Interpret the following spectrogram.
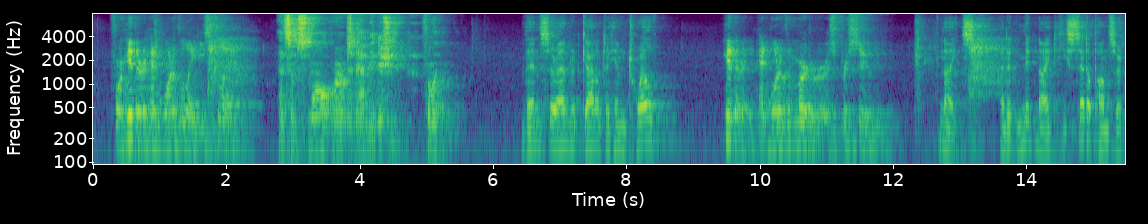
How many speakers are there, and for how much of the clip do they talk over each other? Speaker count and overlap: three, no overlap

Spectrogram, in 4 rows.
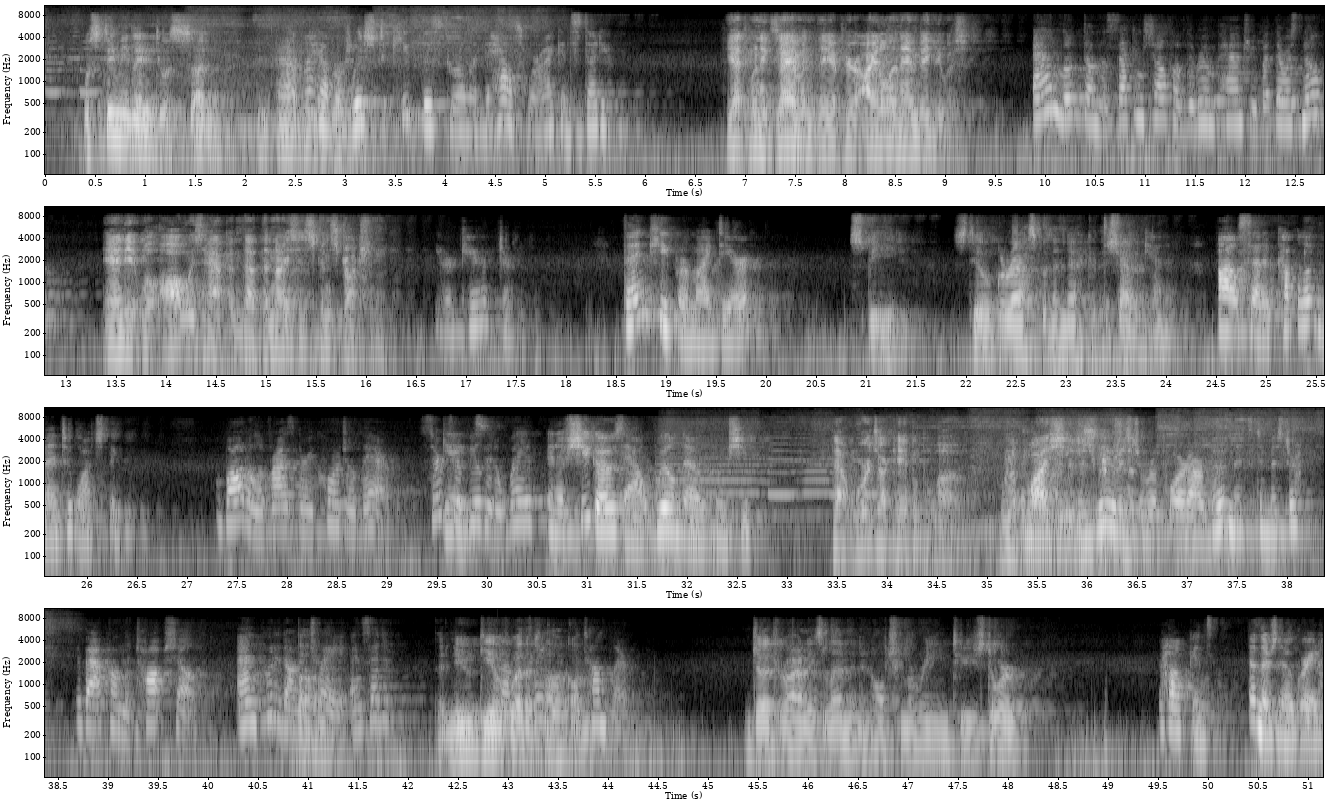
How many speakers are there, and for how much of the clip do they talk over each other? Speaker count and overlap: four, about 11%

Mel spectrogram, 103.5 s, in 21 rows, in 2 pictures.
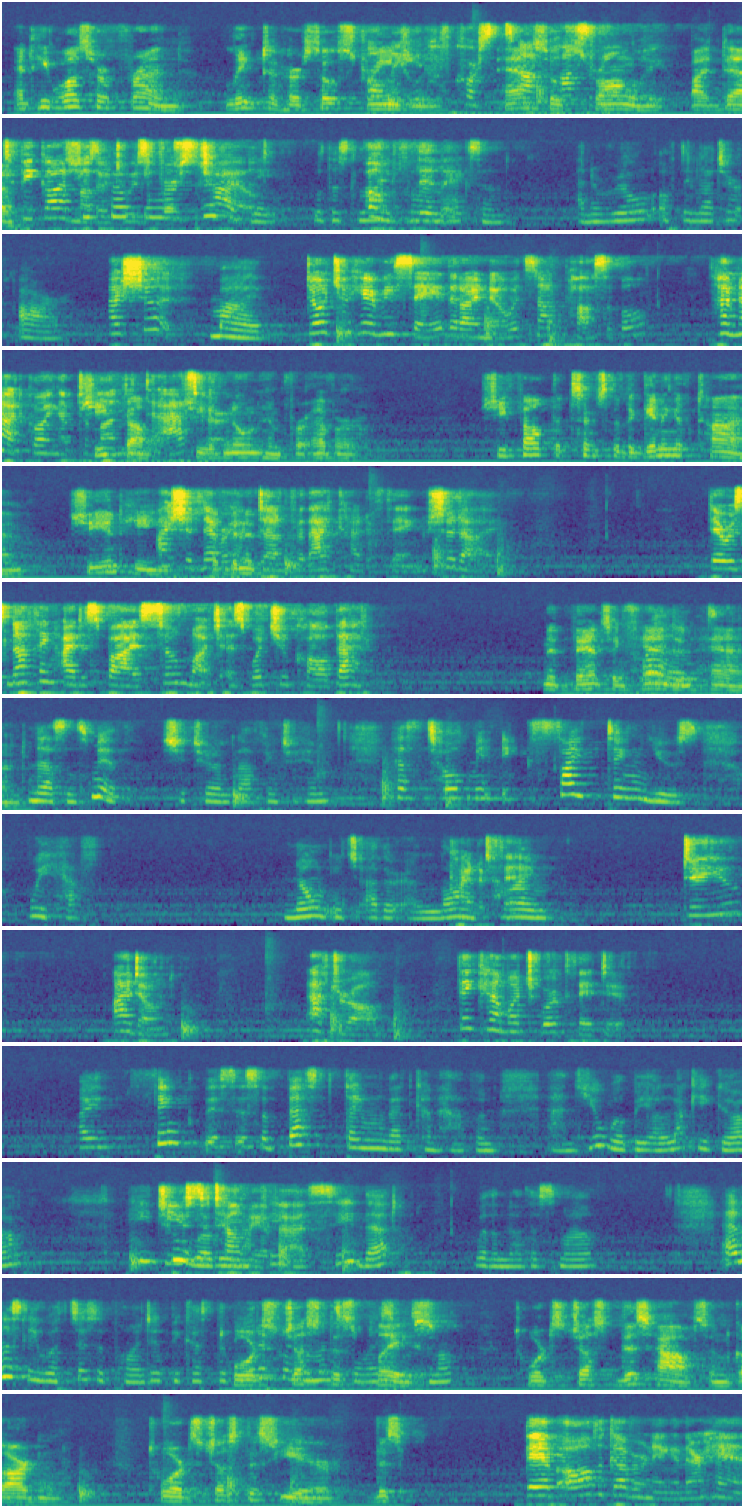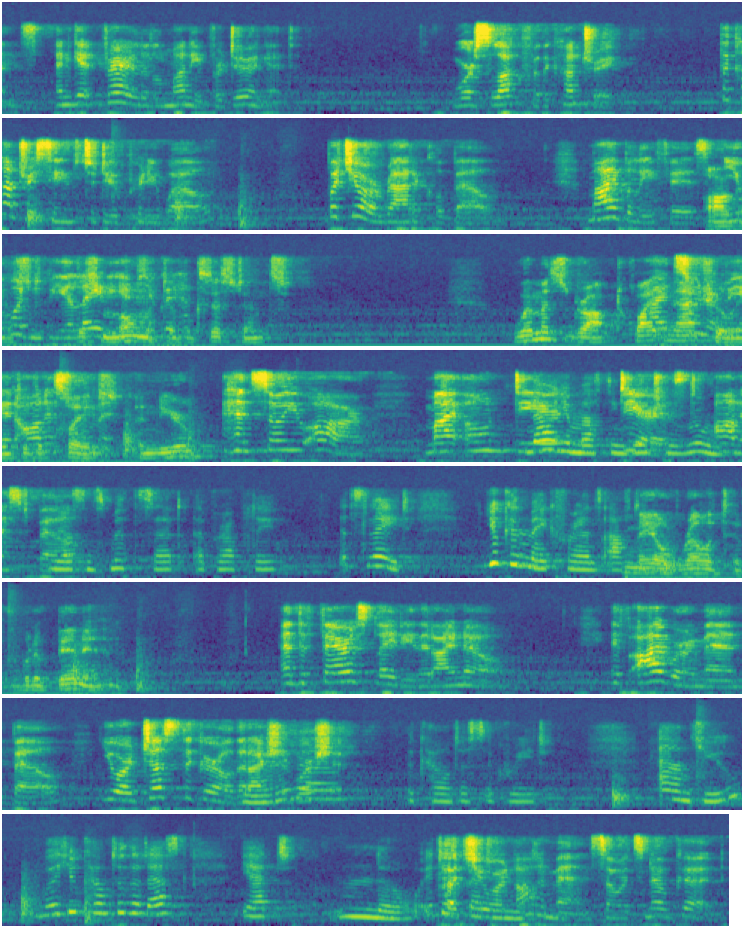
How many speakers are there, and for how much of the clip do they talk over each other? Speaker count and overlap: three, about 20%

